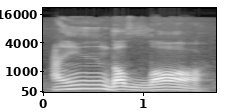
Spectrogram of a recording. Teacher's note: Nunnya kita sama-samarkan karena nun mati bertemu dengan huruf dal, hukum bacanya menjadi ikhfa, samar-samar ya. Lafaz Allahnya menjadi tebal bacanya indallah karena dia tafkhim.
